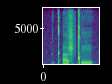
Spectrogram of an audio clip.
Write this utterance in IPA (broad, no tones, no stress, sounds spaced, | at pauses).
kʼ a ʂ ǃ i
